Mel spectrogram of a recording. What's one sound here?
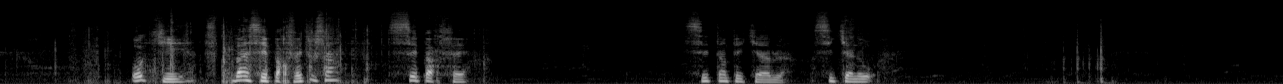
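Paper rustles and crinkles in hands.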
